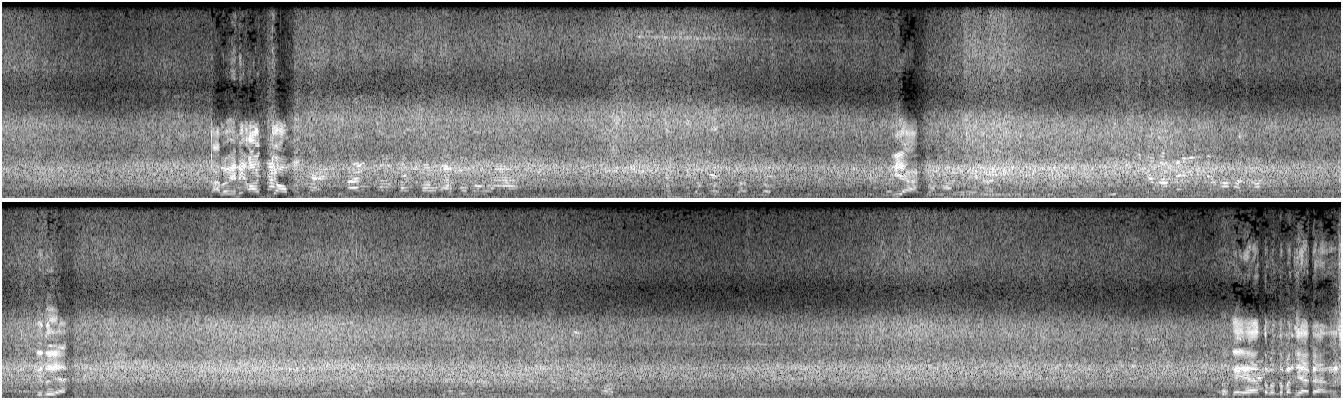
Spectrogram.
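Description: Elderly men talk casually nearby.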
